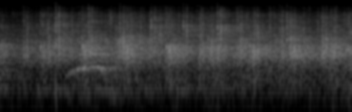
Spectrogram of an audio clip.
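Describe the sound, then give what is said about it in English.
A crowd claps steadily during a sermon, a dense, fairly loud patter of many hands with no pauses, plus a brief faint vocal whoop early on. “Go ahead, clap for it.”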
